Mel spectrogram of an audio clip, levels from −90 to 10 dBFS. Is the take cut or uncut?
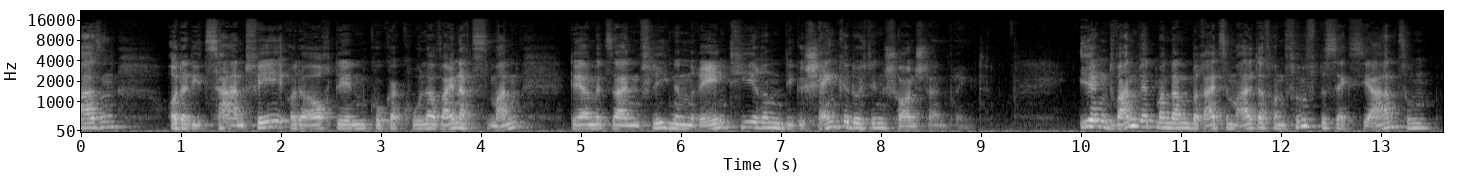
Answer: uncut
